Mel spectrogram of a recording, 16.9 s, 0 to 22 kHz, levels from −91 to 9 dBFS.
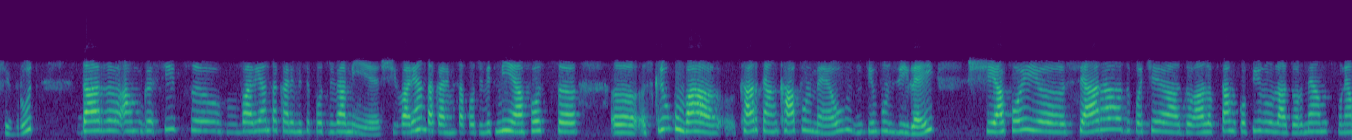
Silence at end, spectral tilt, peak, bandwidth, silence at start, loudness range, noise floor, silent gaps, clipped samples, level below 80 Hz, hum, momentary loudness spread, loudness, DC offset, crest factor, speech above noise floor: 0 s; -7 dB/octave; -4 dBFS; 3.9 kHz; 0.05 s; 4 LU; -54 dBFS; none; under 0.1%; -78 dBFS; none; 12 LU; -23 LUFS; under 0.1%; 20 dB; 31 dB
